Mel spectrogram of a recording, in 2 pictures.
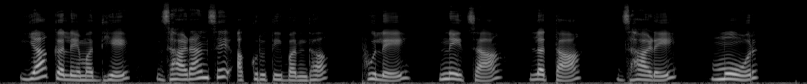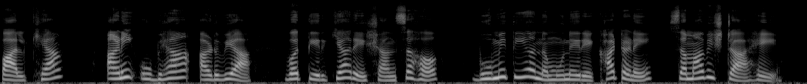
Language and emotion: Marathi, neutral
